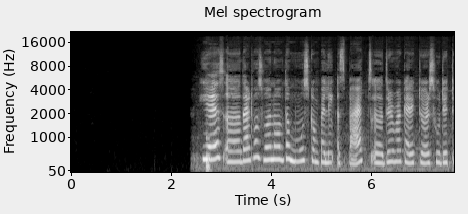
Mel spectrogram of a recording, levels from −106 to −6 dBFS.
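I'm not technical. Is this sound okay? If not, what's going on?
Yes, this one's fine, with nothing going wrong anywhere in it, so there's nothing you need to worry about.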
